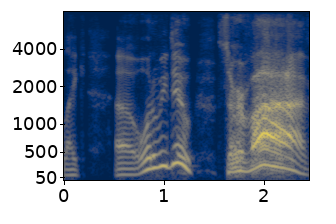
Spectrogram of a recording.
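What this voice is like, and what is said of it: Robert Downey Jr. Tropic Thunder impression. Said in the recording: “my best Robert Downey Jr. impersonation, Tropic Thunder”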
